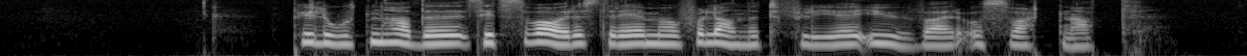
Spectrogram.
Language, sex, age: Norwegian, female, 39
